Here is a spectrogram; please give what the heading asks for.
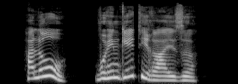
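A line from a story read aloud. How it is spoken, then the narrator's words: Called out. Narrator (German): Hupend hielt ich neben ihnen an, öffnete das Fenster und rief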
